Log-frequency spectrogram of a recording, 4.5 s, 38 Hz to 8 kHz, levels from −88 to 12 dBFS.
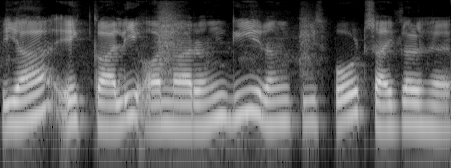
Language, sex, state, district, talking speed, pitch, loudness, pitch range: Hindi, male, Jharkhand, Ranchi, 135 wpm, 160 Hz, -15 LUFS, 145-180 Hz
